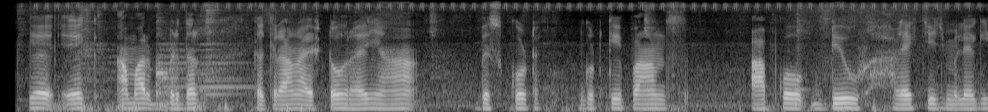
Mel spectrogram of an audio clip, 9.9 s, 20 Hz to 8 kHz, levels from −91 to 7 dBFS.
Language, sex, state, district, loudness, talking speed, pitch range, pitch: Hindi, male, Uttar Pradesh, Hamirpur, -22 LUFS, 125 wpm, 120-125 Hz, 125 Hz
